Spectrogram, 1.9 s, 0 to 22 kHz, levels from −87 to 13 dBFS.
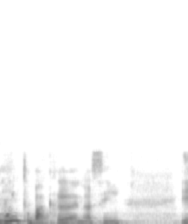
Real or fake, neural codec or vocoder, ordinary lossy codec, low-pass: fake; codec, 44.1 kHz, 7.8 kbps, DAC; none; 7.2 kHz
